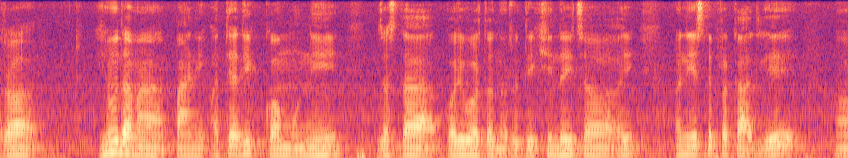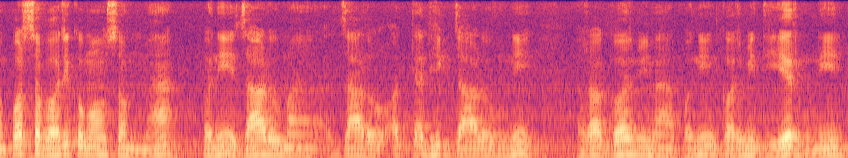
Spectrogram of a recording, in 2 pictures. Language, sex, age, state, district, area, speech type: Nepali, male, 18-30, West Bengal, Darjeeling, rural, spontaneous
